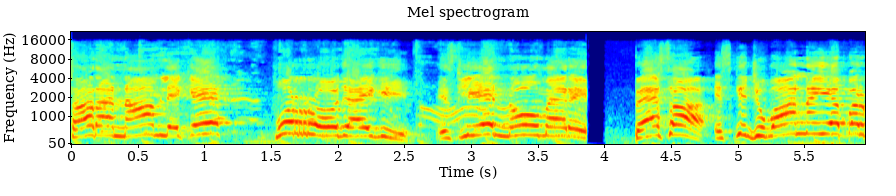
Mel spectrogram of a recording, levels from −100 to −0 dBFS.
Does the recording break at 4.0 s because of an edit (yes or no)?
yes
